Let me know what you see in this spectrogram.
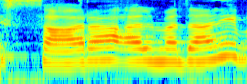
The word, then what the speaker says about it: Sara Al Madani: Sara, it's actually Sara Al Madani, but I'll go for Sara.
